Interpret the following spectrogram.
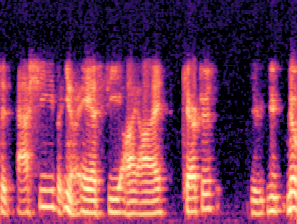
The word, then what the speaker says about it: ASCII: Yeah, it's a roguelike, and so in the purest sense, so it is, I think you pronounce it Asci, but ASCII characters.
